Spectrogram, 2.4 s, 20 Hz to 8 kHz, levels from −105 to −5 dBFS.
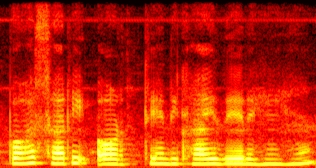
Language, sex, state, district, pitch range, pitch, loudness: Hindi, female, Chhattisgarh, Raipur, 230-255 Hz, 245 Hz, -17 LUFS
